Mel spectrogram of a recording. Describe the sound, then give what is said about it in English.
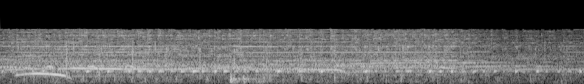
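A large football stadium crowd on their feet roars and cheers in a loud, sustained wall of noise as the Chargers break the huddle near the five yard line in the third quarter against the Cavaliers, with scattered noisemakers clanging through it, easing off slightly near the end. “The crowd on their feet.”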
